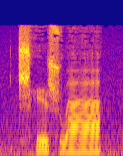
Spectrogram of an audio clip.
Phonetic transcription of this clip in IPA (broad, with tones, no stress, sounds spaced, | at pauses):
ʈ͡ʂʰ ɻ̩˦ ʂ w ä˨˦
